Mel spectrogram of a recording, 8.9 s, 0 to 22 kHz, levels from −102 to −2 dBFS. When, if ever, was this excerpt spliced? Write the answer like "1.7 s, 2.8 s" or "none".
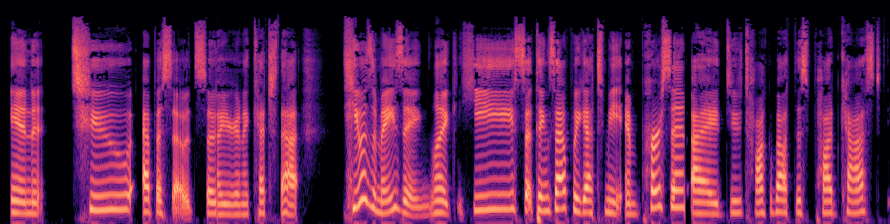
2.2 s, 6.8 s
